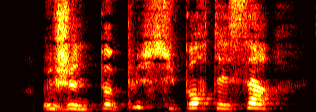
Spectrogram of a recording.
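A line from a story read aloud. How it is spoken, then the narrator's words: Exclaiming. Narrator (French): s'écria-t-elle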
